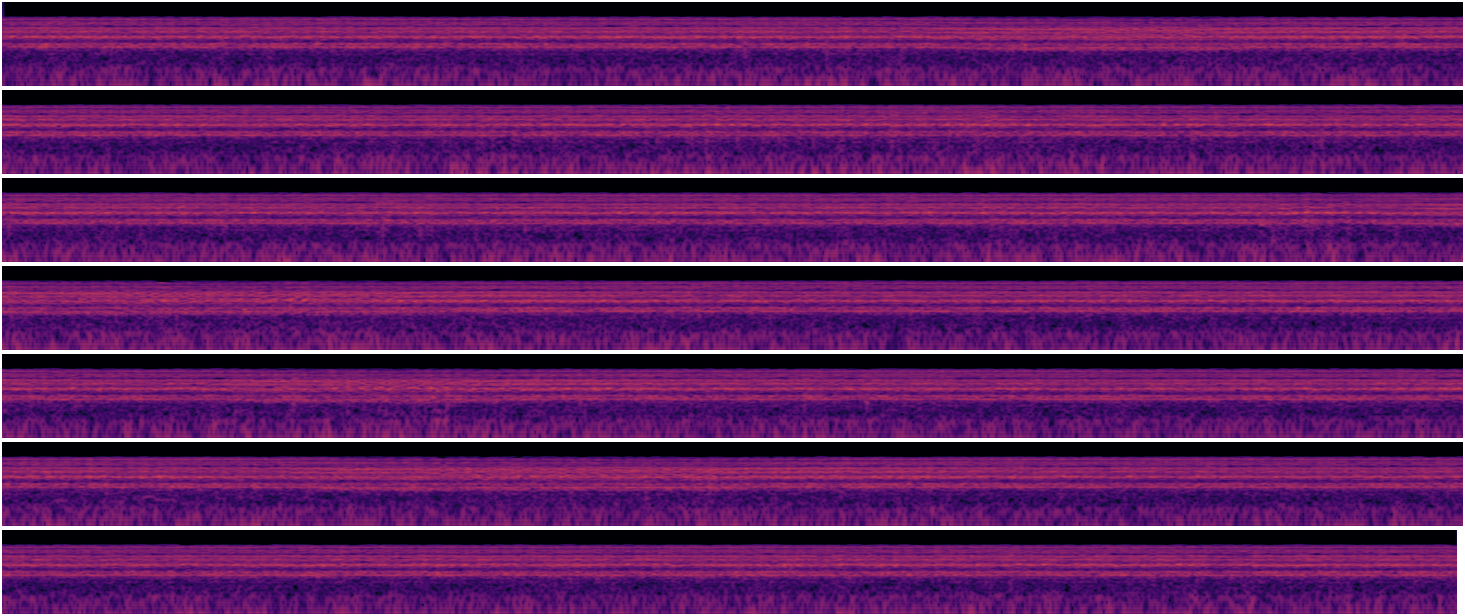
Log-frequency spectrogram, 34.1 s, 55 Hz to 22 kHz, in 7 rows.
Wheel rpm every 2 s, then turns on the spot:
240, 230, 230, 230, 230, 230, 230, 220, 230, 230, 230, 230, 230, 220, 230, 230, 230.
none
